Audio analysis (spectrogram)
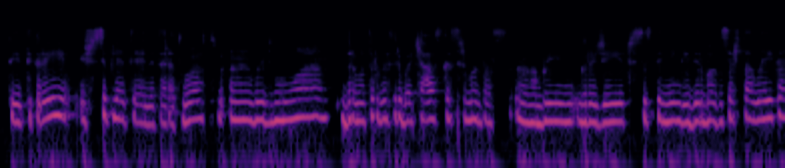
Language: Lithuanian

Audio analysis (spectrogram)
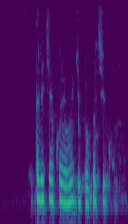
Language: Kinyarwanda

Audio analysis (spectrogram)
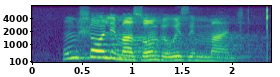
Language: South Ndebele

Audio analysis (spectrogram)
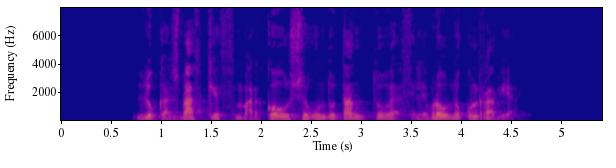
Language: Galician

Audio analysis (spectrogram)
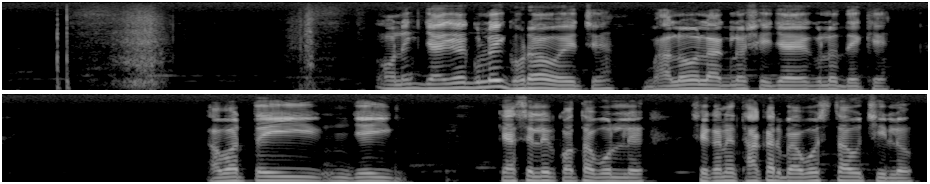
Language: Bangla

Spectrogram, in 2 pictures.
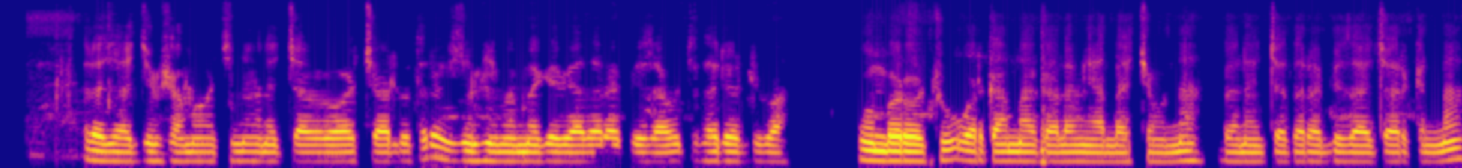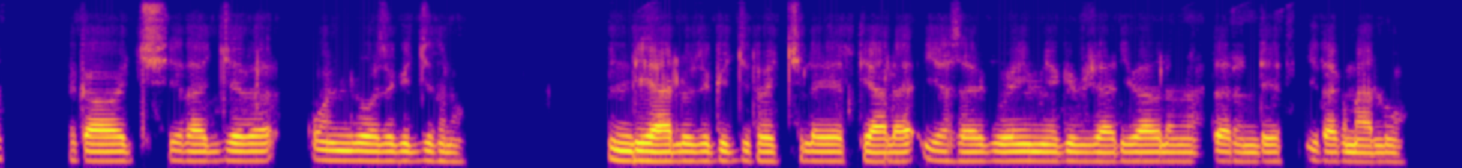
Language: Amharic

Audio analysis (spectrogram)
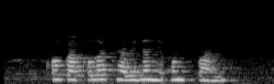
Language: Georgian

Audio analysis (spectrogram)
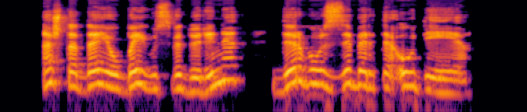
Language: Lithuanian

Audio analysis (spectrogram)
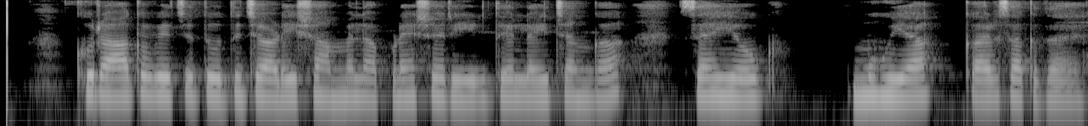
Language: Punjabi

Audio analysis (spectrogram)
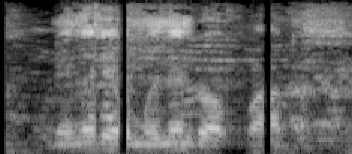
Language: Swahili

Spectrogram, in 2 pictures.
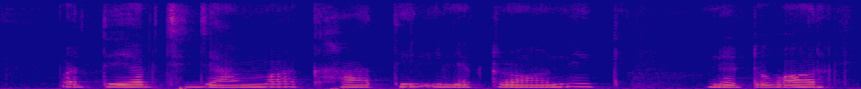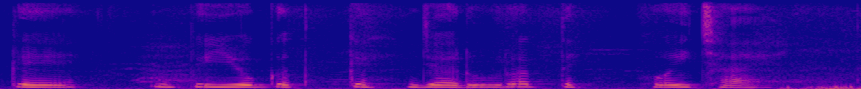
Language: Maithili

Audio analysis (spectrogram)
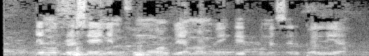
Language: Swahili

